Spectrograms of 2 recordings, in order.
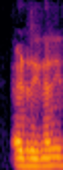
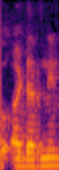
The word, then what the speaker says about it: एड्रेनालिन: हूँ यूपी बिहार से, वो हमेशा एड्रेनालिन इंजेक्शन को प्रोनाउंस करने में गलती करते हैं। वो अडर्निल बोलते हैं, मुझे पता नहीं क्यों बोलते हैं अडर्निल। तो अब या तो उन्होंने अडर्निल ही पढ़ा है या जो भी, लेकिन सभी सभी अडर्निल बोलते हैं।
